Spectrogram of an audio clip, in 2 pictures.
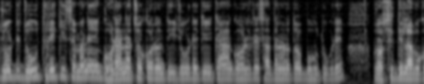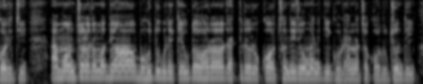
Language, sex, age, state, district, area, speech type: Odia, male, 60+, Odisha, Jajpur, rural, spontaneous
